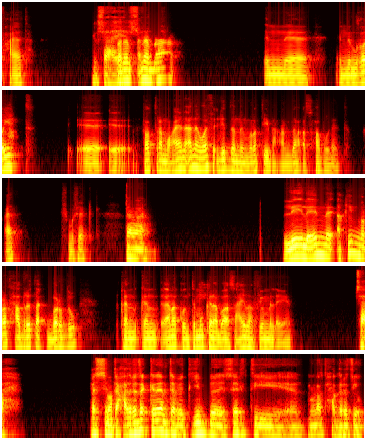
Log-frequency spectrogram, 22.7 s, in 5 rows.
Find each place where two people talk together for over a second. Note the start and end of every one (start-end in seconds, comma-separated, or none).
none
